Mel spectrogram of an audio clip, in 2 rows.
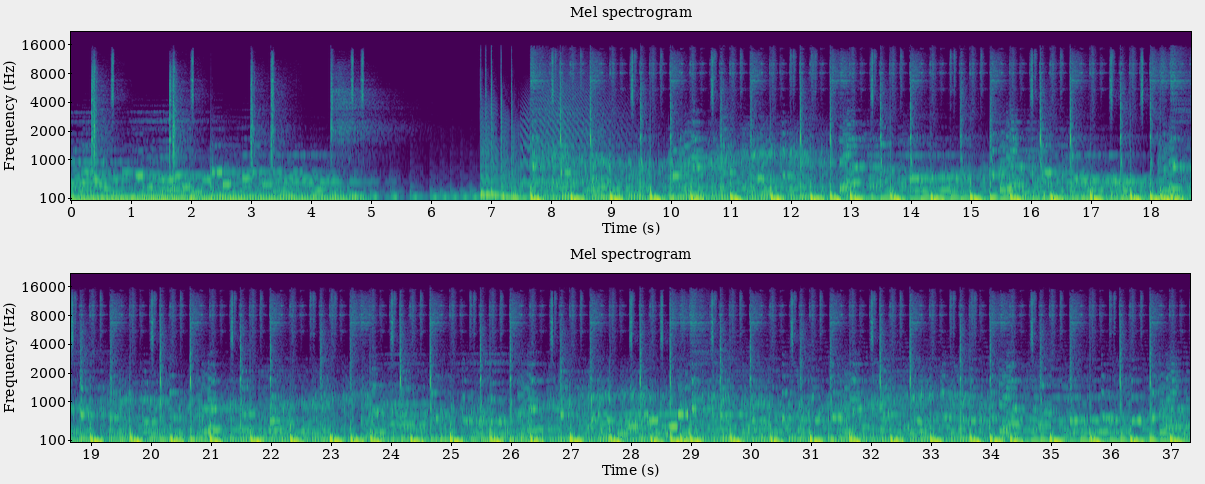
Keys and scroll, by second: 15.5 ctrl+t, 18.3 Return, 23.4 ctrl+t, 28.4 Return, 36.2 e.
